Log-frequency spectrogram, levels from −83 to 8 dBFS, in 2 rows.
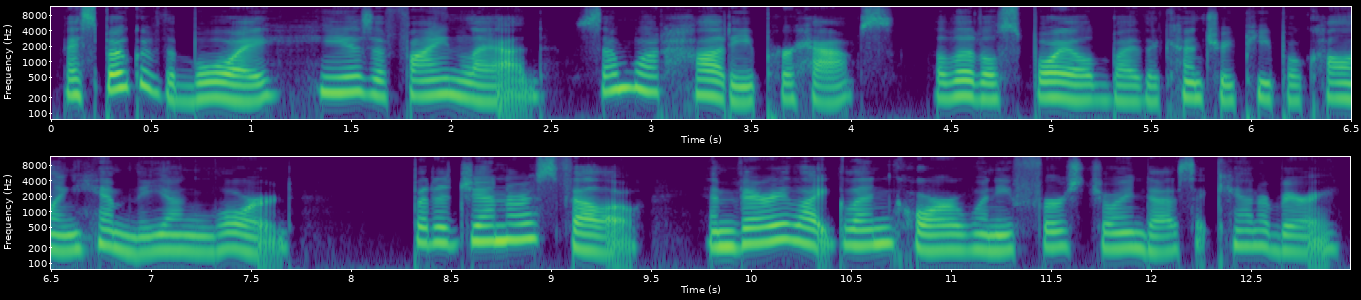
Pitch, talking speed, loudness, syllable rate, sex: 210 Hz, 180 wpm, -20 LUFS, 5.2 syllables/s, female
